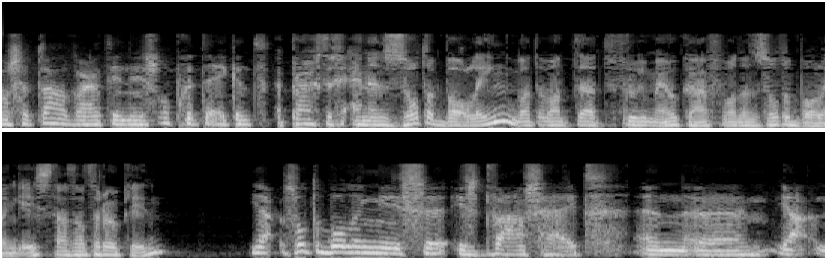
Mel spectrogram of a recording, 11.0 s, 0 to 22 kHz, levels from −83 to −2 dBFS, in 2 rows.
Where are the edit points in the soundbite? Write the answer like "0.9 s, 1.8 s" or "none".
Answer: none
